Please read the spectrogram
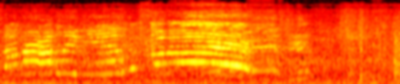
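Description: High-pitched voices at a softball game calling out cheers: a few short shouts, then one long, drawn-out call in the middle, over a steady low outdoor rumble.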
